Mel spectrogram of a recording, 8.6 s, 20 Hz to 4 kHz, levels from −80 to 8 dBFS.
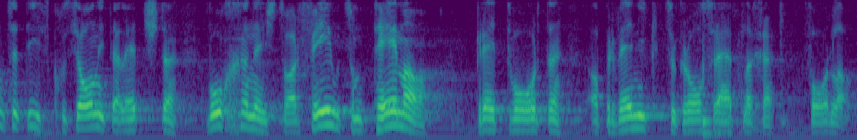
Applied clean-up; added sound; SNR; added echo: none; none; none; none.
